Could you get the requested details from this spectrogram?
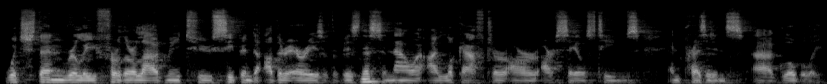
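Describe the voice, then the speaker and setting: Speaking low and level, the middle-aged Canadian finance executive moves briskly through his podcast interview with few pauses. As the guest CFO, he stays casual, leans on fillers, and often jokes at his own expense.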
